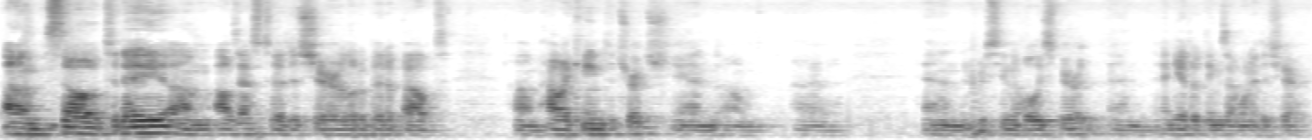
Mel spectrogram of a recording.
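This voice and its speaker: A young man born in Taiwan giving a hesitant personal testimony at church, with many pauses and restarts. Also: deep voice, fairly even intonation, a little hiss or hum. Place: church hall. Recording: echoey room from far off.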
